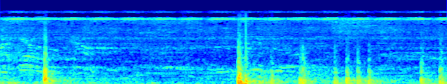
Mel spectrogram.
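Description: Aerial firework shells bursting: a bang about half a second in, a louder bang about two and a half seconds in, then a string of quick crackling pops.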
